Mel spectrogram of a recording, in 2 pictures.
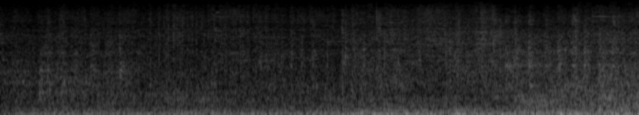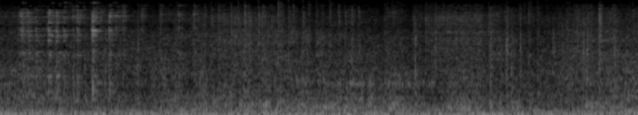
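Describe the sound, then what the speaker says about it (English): A grain freight train rumbles steadily along the rails, a continuous, fairly loud roar that builds slightly and holds, with no voices. "The grain train is moving again."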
